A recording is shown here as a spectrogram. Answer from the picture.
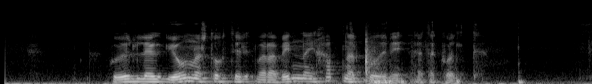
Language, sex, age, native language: Icelandic, male, 50-59, Icelandic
